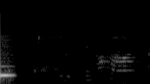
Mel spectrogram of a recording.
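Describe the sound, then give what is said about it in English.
A baby girl vocalizes while her parent is on a phone call: a brief louder squeal at the start, then soft, scattered babbling sounds that are fairly faint and come in short bursts. “I hear my baby.”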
